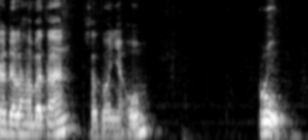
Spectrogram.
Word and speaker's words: rho: Rho, ini bacanya rho ya, rho itu hambatan jenis, itu satuannya adalah ohm meter.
